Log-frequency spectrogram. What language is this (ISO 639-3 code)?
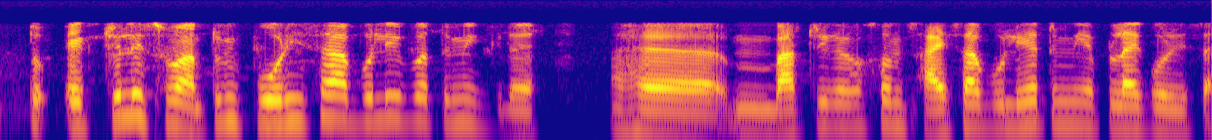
asm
